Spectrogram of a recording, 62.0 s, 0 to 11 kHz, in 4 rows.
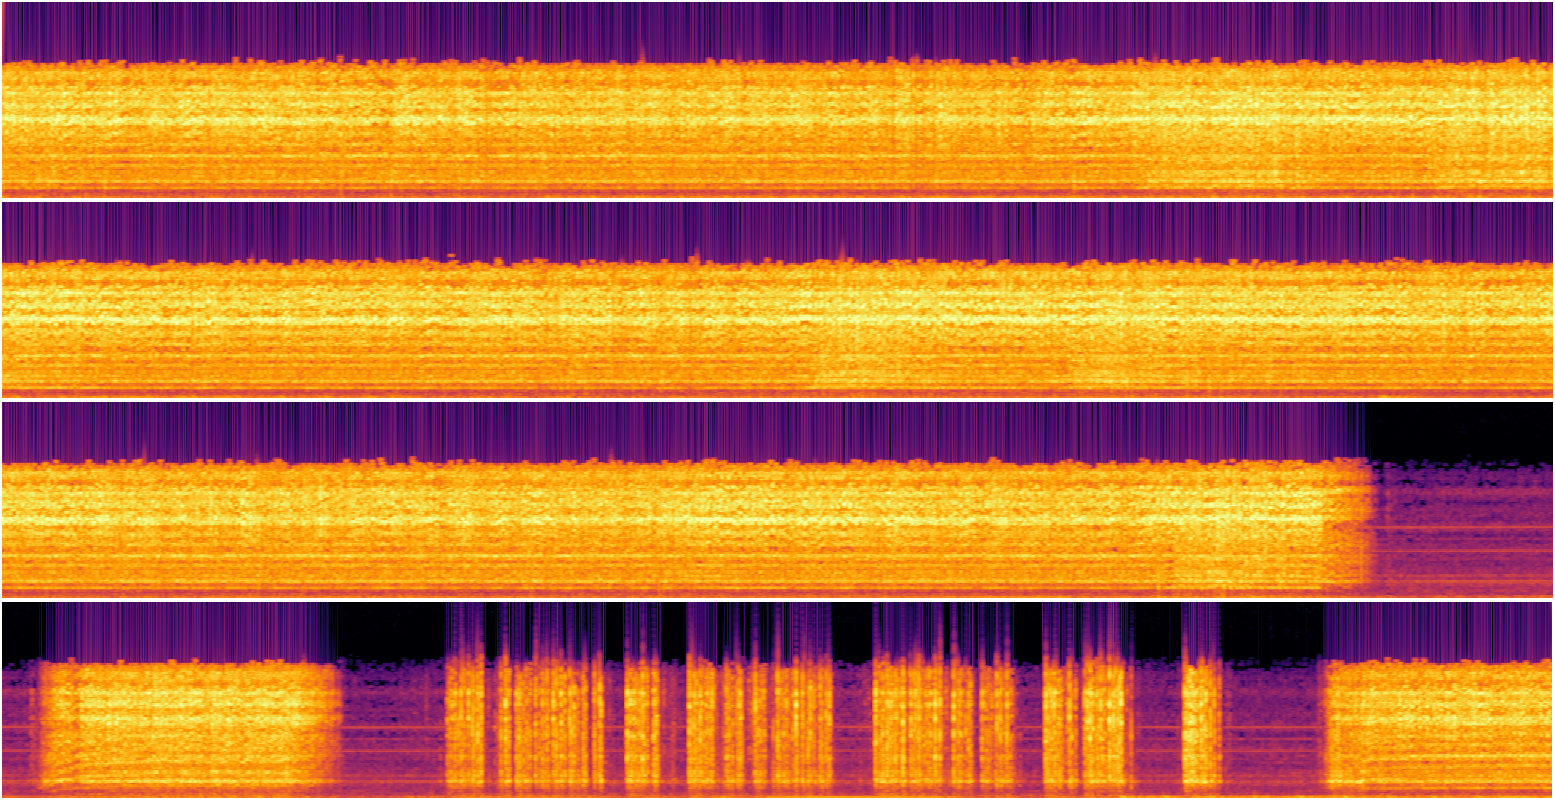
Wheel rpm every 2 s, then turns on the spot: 160, 160, 160, 160, 160, 160, 160, 160, 160, 160, 160, 160, 160, 160, 160, 160, 160, 160, 160, 160, 160, 160, 30, 50, 130, 10, 20, 20, 20, 20, 130.
50-58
